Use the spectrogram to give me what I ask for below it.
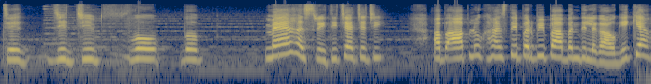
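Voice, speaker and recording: A woman's voice: very high voice, unhurried, sharp tone, soft background music, voice pushed up, exaggerated voice. A woman voicing a defiant young bride. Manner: bold, indignant questioning.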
